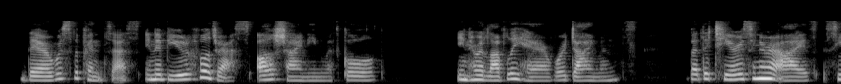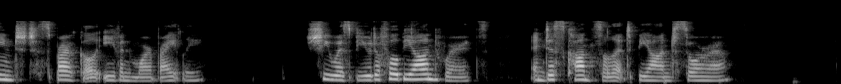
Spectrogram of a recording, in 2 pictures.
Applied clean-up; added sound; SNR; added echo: none; none; none; none.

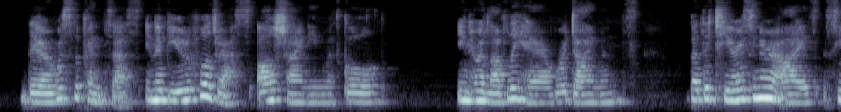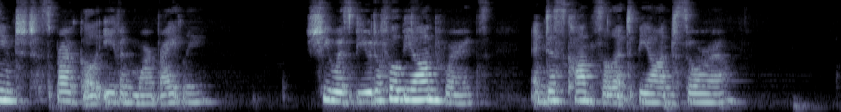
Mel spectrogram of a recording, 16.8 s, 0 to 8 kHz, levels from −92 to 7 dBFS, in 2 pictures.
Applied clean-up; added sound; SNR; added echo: none; none; none; reverberation time 0.4 s.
